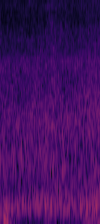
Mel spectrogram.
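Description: Steady broadband rush of river water on a flood route along the Te Araroa Trail, continuous and fairly close, with wind buffeting the microphone and no voices.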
